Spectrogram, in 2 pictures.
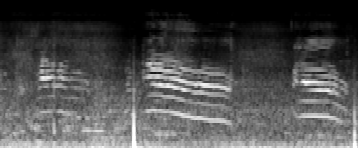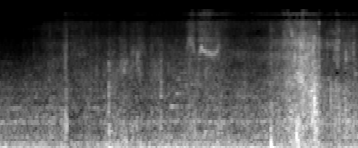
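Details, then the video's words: Pregnant cat angrily attacking another feeding cat: two drawn-out, falling, whining yowls about a second long each, separated by sharp clicks, over constant low background rumble. "Angry pregnant Cat is attacking other Cat while she is eating."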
